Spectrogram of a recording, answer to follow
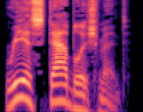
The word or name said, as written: reestablishment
